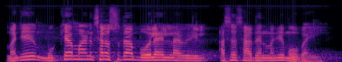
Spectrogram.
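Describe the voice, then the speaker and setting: A middle-aged man delivers an inaugural college speech. His voice sits a bit higher than usual for a man. He explains and reminisces like a lecturer, and his words ring with long hall reverb. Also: sing-song, quick pace. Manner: explanatory, poses rhetorical questions and answers them. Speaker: college faculty member giving an inaugural speech.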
